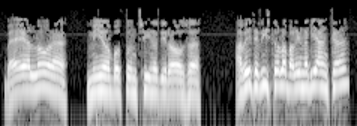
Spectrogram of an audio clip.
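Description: Stubb, a man doing a loud mocking sailor. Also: medium pitch, lively intonation, normal speed, dry recording, close to an everyday voice. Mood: mocking, jovial. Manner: loud, teasing, shouted banter. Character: brash jovial sailor mate, loud and mocking. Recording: dull lo-fi dry recording.

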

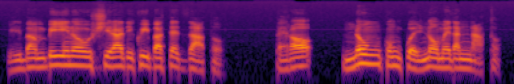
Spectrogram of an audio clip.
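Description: A man's voice: mid-range voice, moderate pace, no echo, pitched above the performer's own voice, natural voice. Man reading stubborn burly priest Don Camillo. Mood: pleading. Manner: pleading and arguing, wheedling protests. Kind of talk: dramatized audiobook reading.

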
